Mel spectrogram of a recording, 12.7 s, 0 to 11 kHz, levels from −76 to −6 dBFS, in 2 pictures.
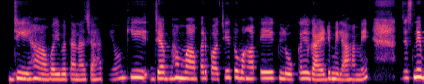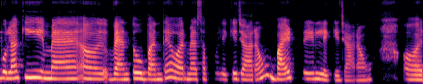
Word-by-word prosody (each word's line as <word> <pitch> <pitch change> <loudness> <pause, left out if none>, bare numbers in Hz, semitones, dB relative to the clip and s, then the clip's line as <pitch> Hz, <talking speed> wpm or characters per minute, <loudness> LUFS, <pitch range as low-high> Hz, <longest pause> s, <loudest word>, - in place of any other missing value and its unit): जी 220 +2 +1
हाँ, 215 -2 -1
वही 200 0 -1
बताना 200 -1 -4
चाहती 195 0 -9
हूँ 235 +5 -6
कि 275 0 0
जब 230 -1 +1
हम 250 -1 +2
वहाँ 225 -2 +2
पर 235 0 -3
पहुँचे 225 +3 -5
तो 270 +1 -1
वहाँ 230 -2 -1
पे 240 - -1
एक 245 0 -6
लोकल 220 +2 -2
गाइड 195 +1 0
मिला 195 -3 -1
हमें, 195 +8 -4 0.5
जिसने 260 +3 +3
बोला 245 -1 +4
कि 275 -1 +6
मैं 225 0 +3
अ, 220 -2 +1
वैन 205 -1 +4
तो 230 -1 +5
बंद 200 +1 0
है 275 - +1
और 225 -5 +1
मैं 210 0 -1
सबको 210 +1 -10
लेके 210 +1 -4
जा 190 -3 -1
रहा 190 +3 -2
हूँ 340 +5 -1
बाय 210 +3 +5
ट्रेन 230 -4 -4
लेके 185 -4 -1
जा 165 -1 -6
रहा 165 0 -6
हूँ। 185 +4 -9 0.6
और 185 -1 +1
220 Hz, 205 wpm, -21 LUFS, 200-240 Hz, 0.6 s, कि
